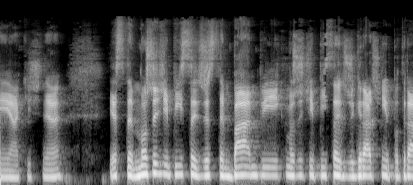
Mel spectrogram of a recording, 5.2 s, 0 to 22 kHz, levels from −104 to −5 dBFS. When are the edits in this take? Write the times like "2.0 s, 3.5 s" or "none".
none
